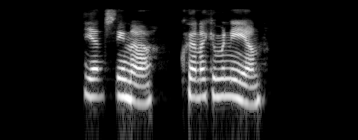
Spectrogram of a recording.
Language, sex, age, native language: Icelandic, female, 20-29, Norwegian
